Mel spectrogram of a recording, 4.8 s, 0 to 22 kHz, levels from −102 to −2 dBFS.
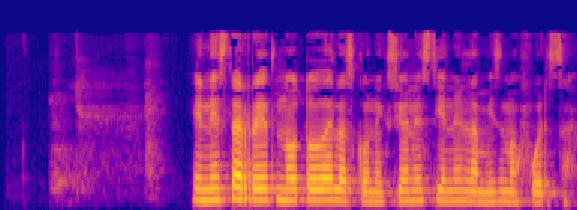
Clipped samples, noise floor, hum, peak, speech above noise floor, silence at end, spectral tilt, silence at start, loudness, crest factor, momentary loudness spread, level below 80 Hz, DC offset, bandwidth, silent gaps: under 0.1%; -57 dBFS; none; 0 dBFS; 38 dB; 0.05 s; -4.5 dB/octave; 1.6 s; -20 LUFS; 20 dB; 10 LU; -72 dBFS; under 0.1%; 11.5 kHz; none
